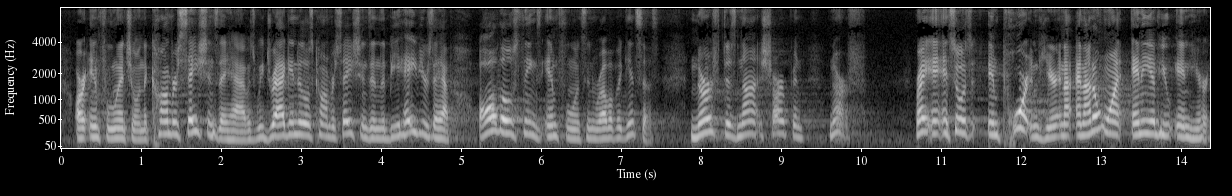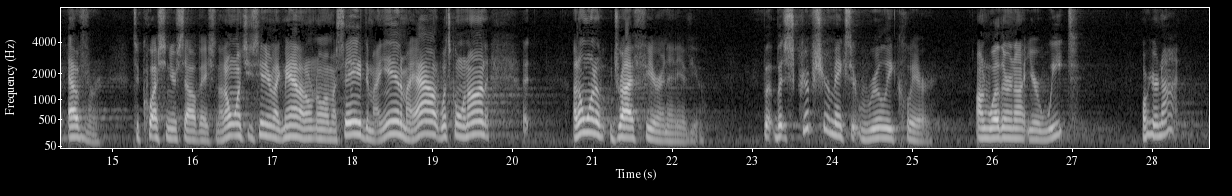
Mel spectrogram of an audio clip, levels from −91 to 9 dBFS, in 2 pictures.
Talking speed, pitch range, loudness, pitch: 215 wpm, 165-225 Hz, -21 LUFS, 185 Hz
